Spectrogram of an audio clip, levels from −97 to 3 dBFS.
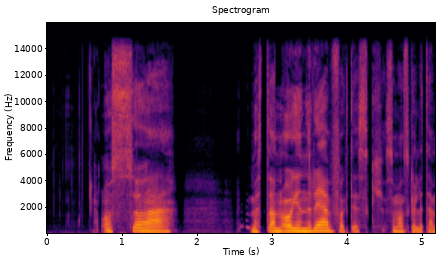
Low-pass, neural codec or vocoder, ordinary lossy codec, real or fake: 14.4 kHz; none; none; real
